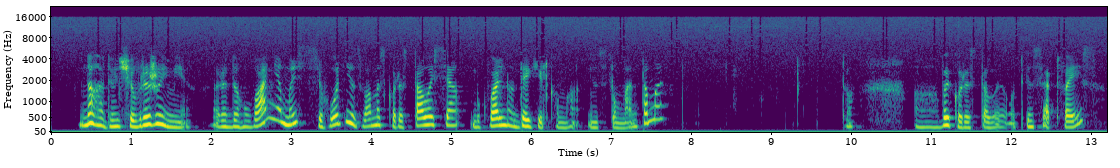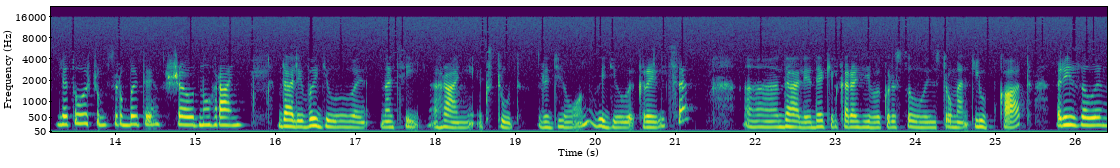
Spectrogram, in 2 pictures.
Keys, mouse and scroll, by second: 0.8-2.5 drag, 9.3 click.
